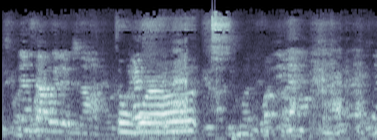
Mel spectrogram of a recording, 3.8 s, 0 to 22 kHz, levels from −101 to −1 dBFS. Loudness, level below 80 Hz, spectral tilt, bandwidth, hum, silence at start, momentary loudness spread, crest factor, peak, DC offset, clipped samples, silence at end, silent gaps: -16 LUFS; -44 dBFS; -2 dB/octave; 16.5 kHz; none; 0 s; 13 LU; 16 dB; 0 dBFS; under 0.1%; under 0.1%; 0 s; none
